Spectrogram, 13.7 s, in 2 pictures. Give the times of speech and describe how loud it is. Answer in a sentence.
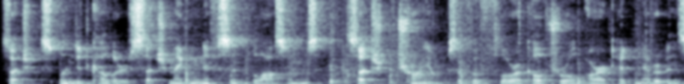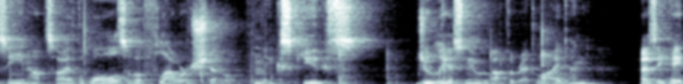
The speech can be heard from 0.1 to 13.6 s, at a steady volume.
